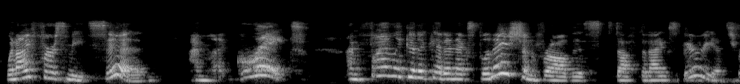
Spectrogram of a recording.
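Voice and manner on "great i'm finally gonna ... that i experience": high, loud burst of eager relief; thrilled retold thought, pitch leaping on "Great"; excited. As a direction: exclaim it with gleeful anticipation. Retelling her own eager thought.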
